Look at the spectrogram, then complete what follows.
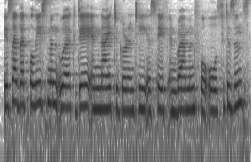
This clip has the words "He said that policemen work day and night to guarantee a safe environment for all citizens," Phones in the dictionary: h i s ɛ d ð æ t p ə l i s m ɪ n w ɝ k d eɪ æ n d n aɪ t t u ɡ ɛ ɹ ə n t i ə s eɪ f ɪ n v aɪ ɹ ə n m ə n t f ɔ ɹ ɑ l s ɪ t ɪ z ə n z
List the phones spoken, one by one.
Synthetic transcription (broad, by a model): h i s ɛ d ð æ t p ə l i s m ɪ n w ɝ k d eɪ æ n d n aɪ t t u ɡ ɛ ɹ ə n t i ə s eɪ f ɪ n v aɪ ə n m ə n t f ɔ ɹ ɑ l s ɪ t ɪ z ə n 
